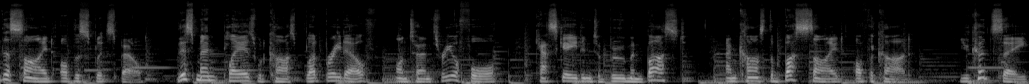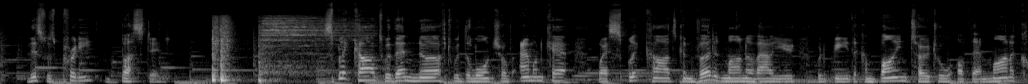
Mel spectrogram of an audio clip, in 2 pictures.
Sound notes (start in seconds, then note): 12.3 laugh track, squee drum gif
